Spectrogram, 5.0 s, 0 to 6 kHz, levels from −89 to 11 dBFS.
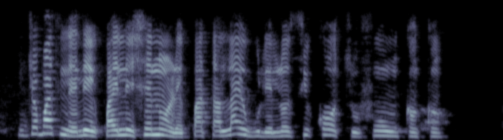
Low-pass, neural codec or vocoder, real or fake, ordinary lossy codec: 5.4 kHz; none; real; none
